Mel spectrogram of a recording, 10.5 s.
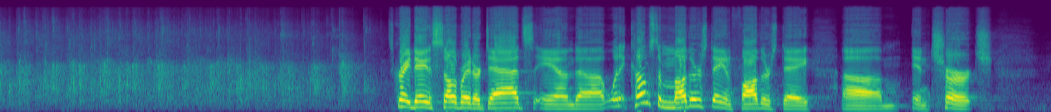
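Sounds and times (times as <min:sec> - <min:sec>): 
audience applauding: 0:00.0 - 0:03.9
speech: 0:04.0 - 0:10.0.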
